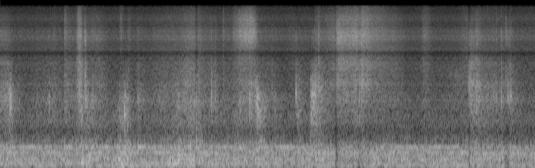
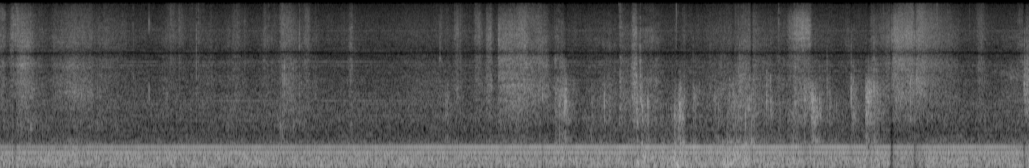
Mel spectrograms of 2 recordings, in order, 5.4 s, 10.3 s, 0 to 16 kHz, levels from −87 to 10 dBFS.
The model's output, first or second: first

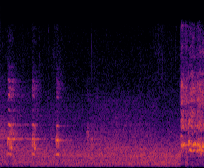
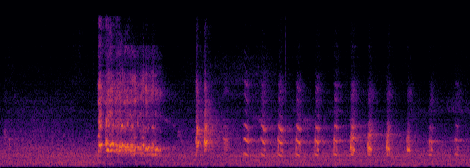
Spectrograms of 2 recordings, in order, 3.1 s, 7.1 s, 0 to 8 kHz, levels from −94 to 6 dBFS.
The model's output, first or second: second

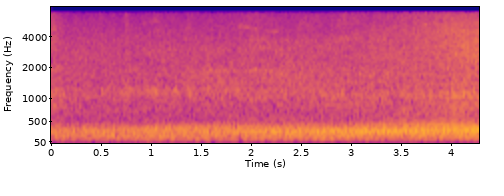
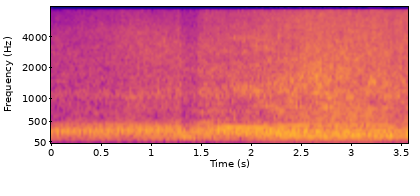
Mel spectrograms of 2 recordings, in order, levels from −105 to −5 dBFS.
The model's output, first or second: second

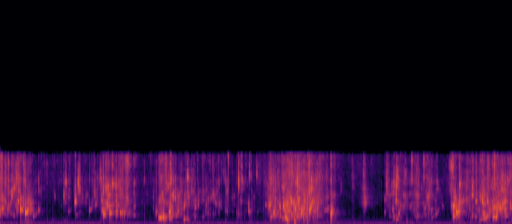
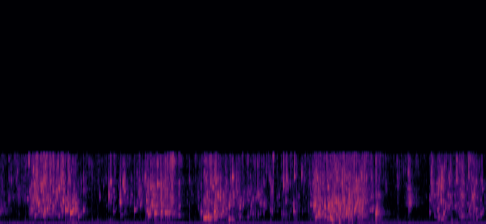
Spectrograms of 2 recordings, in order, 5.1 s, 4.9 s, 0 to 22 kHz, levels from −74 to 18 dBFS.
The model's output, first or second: first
